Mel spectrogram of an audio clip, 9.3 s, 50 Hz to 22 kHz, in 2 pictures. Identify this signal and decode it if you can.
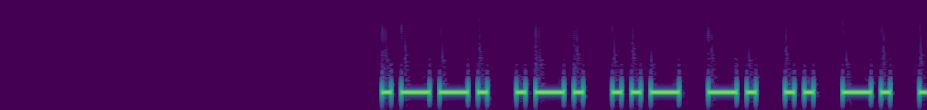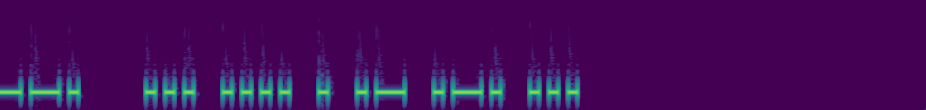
Morse code, heard as a keyed tone, about 26 wpm, 690 Hz. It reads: PRUNING SHEARS
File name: Easy Words - Speed-Racing with Hints - 25wpm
